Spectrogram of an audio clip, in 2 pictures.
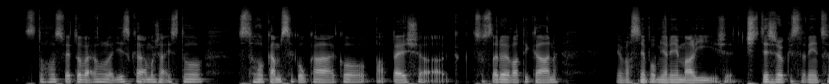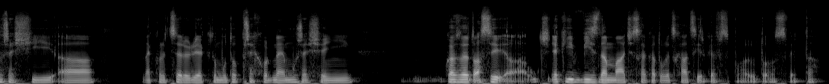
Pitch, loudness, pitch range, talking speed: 110 Hz, -31 LUFS, 100-115 Hz, 190 wpm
